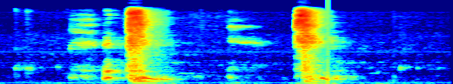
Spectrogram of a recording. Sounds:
Sneeze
